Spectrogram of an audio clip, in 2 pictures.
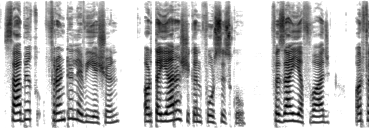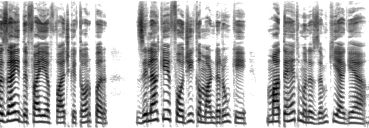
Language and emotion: Urdu, neutral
